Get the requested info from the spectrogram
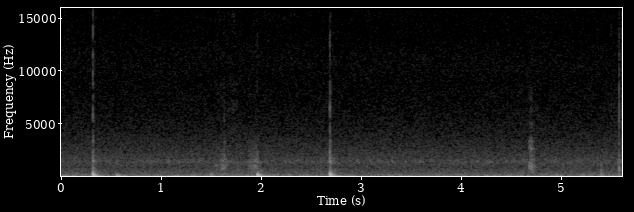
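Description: Near-silent room tone with three faint, short clicks from operating a computer, as the presentation is put into full-screen view.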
